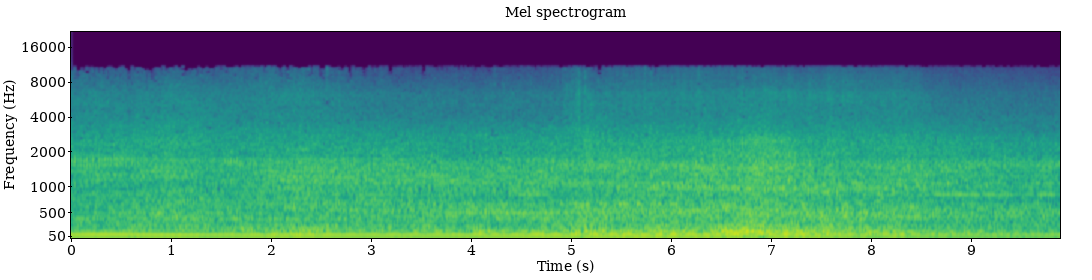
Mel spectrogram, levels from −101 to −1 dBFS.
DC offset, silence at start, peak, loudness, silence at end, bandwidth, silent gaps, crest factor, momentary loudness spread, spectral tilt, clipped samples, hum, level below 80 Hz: under 0.1%; 0 s; -2 dBFS; -17 LUFS; 0 s; 10.5 kHz; none; 14 dB; 6 LU; -6.5 dB/octave; under 0.1%; none; -20 dBFS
